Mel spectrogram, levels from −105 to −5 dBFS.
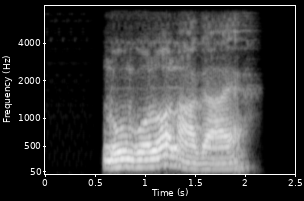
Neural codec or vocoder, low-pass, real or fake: codec, 16 kHz, 0.4 kbps, LongCat-Audio-Codec; 7.2 kHz; fake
